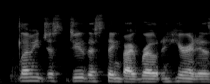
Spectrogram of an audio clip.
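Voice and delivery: ordinary talk, nothing marked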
